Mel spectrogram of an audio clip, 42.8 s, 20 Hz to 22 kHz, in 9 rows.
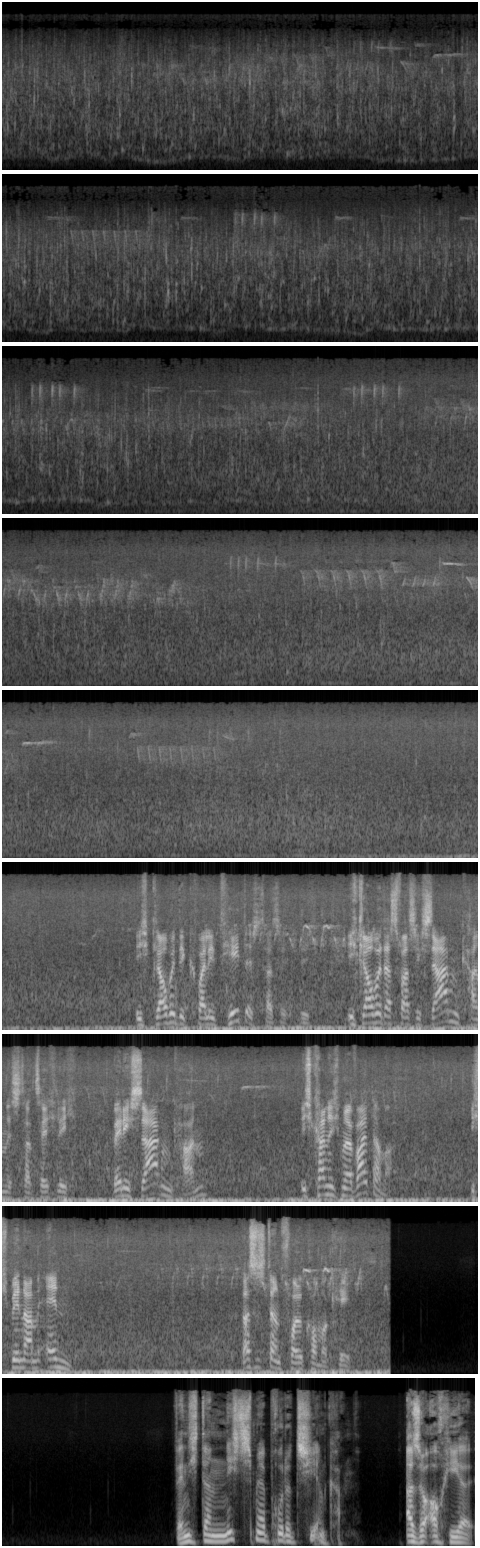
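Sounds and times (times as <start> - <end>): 
river water rushing: 12.5 - 37.2
speech: 25.2 - 30.7, 31.6 - 32.6, 33.2 - 34.1, 35.7 - 37.0, 39.9 - 42.7.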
